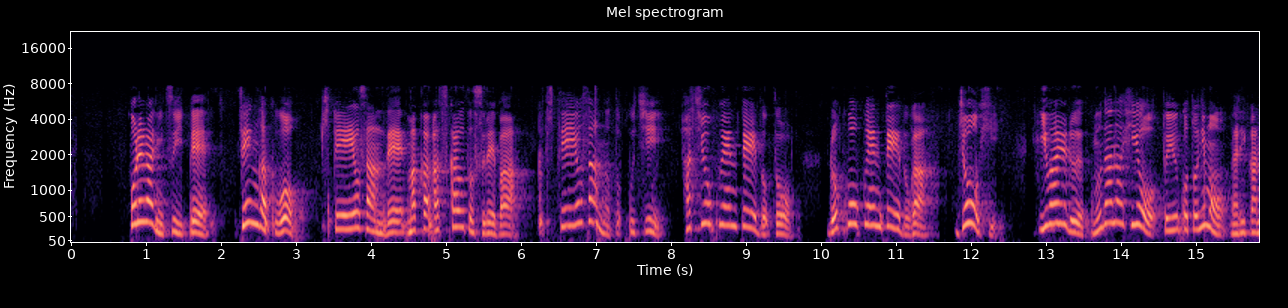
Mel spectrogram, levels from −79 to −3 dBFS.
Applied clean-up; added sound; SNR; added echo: neural mask model Resemble Enhance denoiser.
